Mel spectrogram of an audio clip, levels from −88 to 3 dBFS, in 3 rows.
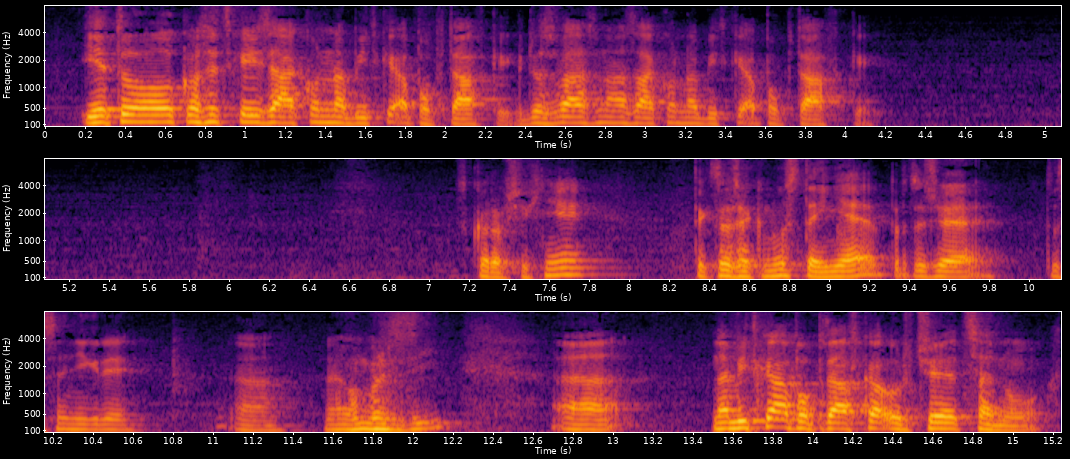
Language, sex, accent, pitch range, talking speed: Czech, male, native, 115-145 Hz, 120 wpm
